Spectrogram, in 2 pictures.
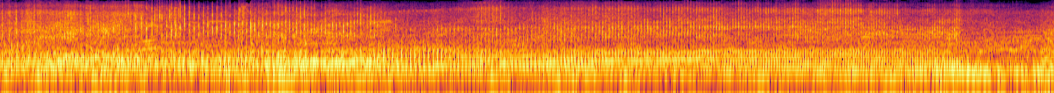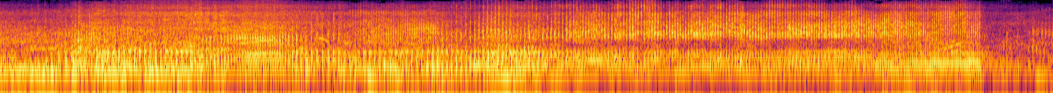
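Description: Motocross bikes' engines revving hard as riders race past close by, the pitch rising and falling with the throttle. Near the end the sound drops sharply to a quieter, more distant level.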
